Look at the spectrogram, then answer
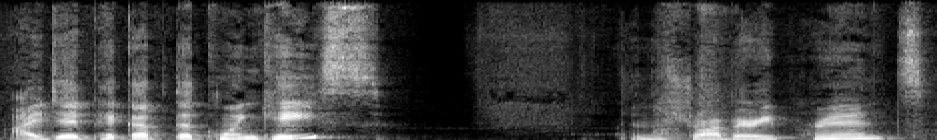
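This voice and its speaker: A woman's voice: mid-range voice, slow. A woman with a slight cold and a sniffle, chatting through a shopping haul and correcting herself as she goes. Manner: chatty, self-correcting, detailed. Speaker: haul vlogger. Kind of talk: casual product haul walkthrough.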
